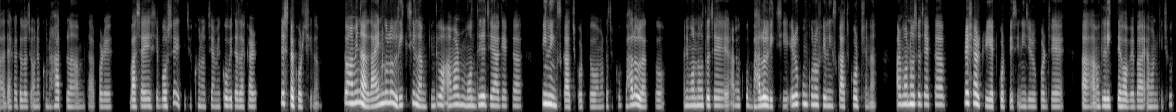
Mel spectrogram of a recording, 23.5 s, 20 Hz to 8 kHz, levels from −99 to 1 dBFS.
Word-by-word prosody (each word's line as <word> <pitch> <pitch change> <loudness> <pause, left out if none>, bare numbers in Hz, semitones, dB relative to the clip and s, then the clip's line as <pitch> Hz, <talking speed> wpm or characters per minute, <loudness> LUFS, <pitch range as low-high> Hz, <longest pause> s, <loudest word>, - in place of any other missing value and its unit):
দেখা 175 +2 -10
গেলো 175 -1 -6
যে - - -24
অনেকক্ষণ 180 0 -15
হাঁটলাম। 185 -3 -6 0.2
তারপরে 175 - -10 0.5
বাসায় 185 +1 0
এসে 180 +2 -14
বসে 190 +8 -2 0.2
কিছুক্ষণ 190 0 -16
হচ্ছে 175 +2 -19
আমি 175 0 -12
কবিতা 190 -2 -1
লেখার 180 0 -6 0.5
চেষ্টা 260 -4 +6
করছিলাম। 175 +7 -7 0.5
তো - - -4
আমি 270 +2 +5
না - - +13 0.2
লাইনগুলো 255 +9 +4 0.2
লিখছিলাম 215 -1 -1
কিন্তু 200 +2 -8 0.2
আমার 230 +3 0 0.2
মধ্যে 205 +2 0
যে 210 - -3
আগে 195 +1 -9
একটা 195 0 -11 0.5
ফিলিংস 245 -6 +7
কাজ 170 -1 -1
করতো 170 0 -12
আমার 175 +1 -15
কাছে 180 +1 -16
খুব 205 -1 -18
ভালো 220 +3 +3
লাগতো, 175 +1 -11 0.5
মানে 205 - -6
মনে 210 0 0
হত 210 -1 -3
যে 200 - -1 0.3
আমি 200 - -9
খুব 215 - -5
ভালো 195 +3 +8
লিখছি, 190 +1 -7 0.2
এরকম 245 +2 +3
কোন 230 - 0
ফিলিংস 200 -2 -2
কাজ 185 0 -1
করছে 200 -3 -1
না। 90 - -10 0.5
আর 235 - -1
মনে 240 0 +4
হচ্ছে 240 0 +5
যে - - -1
একটা 230 +1 -6 0.5
প্রেশার 265 -2 +6
ক্রিয়েট 180 -2 -1
করতেছি 175 -1 -6
নিজের 180 0 -8
উপর 175 +1 -9
যে 175 0 -5 0.6
আ - - 0 0.2
আমাকে 180 +2 -6
লিখতে 190 +1 -1
হবে 175 -1 -2
বা 170 - -3 0.2
এমন 175 0 -8
কিছু। 180 +5 -25
190 Hz, 170 wpm, -22 LUFS, 180-215 Hz, 0.6 s, না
